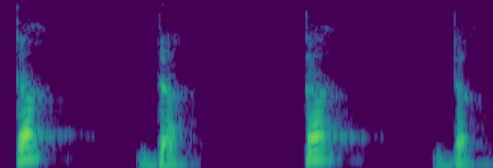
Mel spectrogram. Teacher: The blade of the tongue or the front of the tongue leads towards the alveolar ridge, makes a contact with the alveolar ridge, and the amount of air that comes from the human lungs is being stopped at the closure created by the alveolar ridge and the blade of the tongue or front of the tongue.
